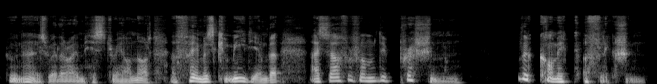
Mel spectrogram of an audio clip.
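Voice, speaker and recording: A man's voice: medium pitch, husky, no room sound, studio quality, pitched above the performer's own voice, exaggerated voice. A man voicing a manic, depressive male comedian in an audiobook, with theatrical, tremulous flourishes. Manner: thespian, flamboyant, tremulous flourishes. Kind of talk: audiobook character acting.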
